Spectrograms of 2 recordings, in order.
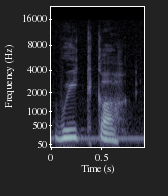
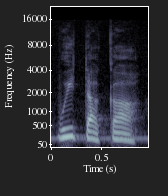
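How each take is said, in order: First: The t and k sounds run together directly. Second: An extra vowel separates the t and k. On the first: The speaker calls it right. "the two consonants come together" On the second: The speaker calls it wrong. "don't say wheataka"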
